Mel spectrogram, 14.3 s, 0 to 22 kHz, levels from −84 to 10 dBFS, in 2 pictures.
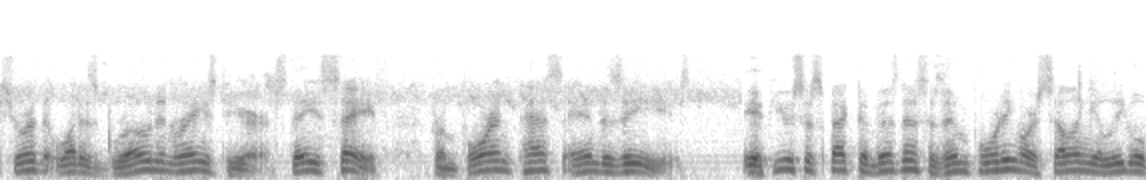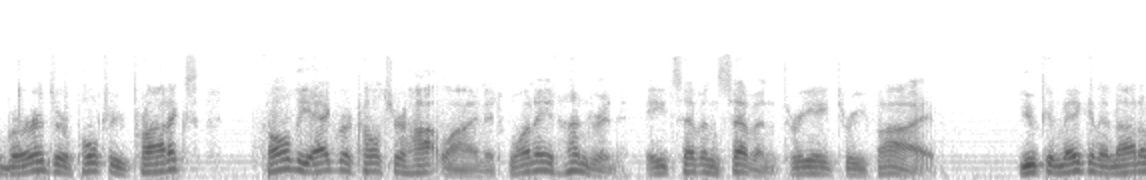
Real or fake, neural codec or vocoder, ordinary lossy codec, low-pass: real; none; Opus, 16 kbps; 7.2 kHz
